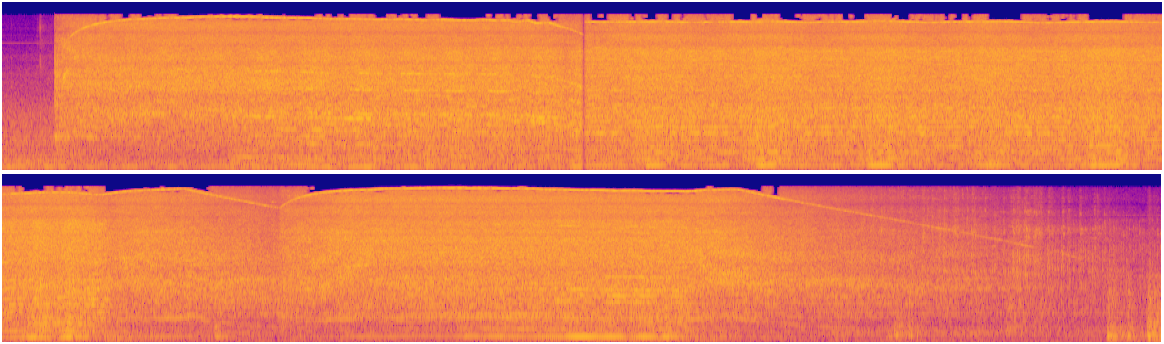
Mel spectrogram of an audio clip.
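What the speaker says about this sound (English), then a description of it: "So let me grind it real quick, and then we'll show you that." A grinder works a part in a machine shop, giving a loud, steady high-pitched whine in two long passes, each ending in a falling spin-down as the tool eases off.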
